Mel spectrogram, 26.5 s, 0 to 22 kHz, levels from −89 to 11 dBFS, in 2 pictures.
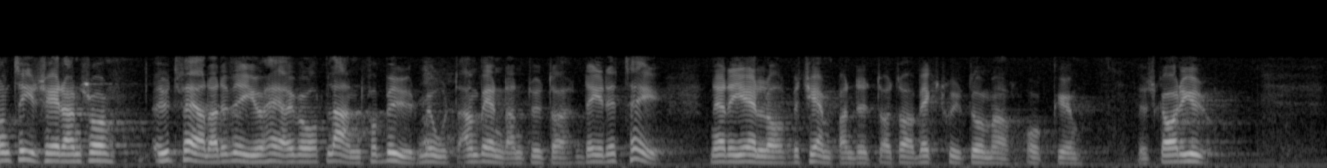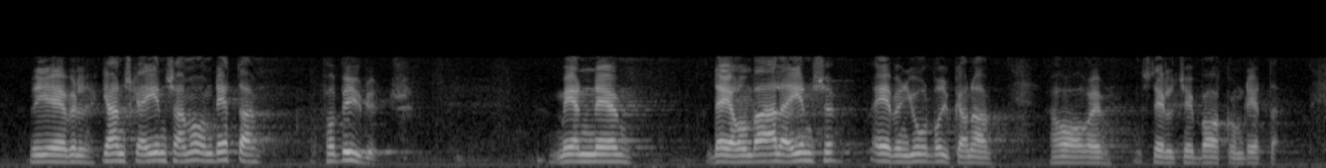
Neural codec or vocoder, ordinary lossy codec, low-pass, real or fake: none; none; 5.4 kHz; real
